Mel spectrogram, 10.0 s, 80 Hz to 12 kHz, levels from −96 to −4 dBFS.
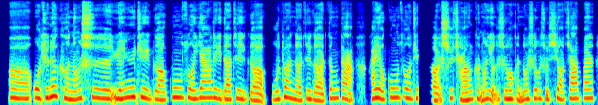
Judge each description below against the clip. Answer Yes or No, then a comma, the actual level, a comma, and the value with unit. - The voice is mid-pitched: No, high, 235 Hz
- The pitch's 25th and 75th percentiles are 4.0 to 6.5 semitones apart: No, narrow, 2.6 semitones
